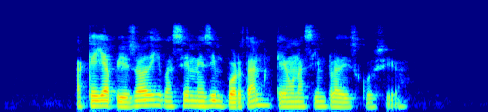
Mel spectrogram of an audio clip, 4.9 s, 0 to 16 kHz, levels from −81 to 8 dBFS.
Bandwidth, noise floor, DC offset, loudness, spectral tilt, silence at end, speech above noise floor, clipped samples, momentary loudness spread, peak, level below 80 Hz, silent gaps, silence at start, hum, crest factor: 7.8 kHz; -77 dBFS; under 0.1%; -26 LUFS; -6.5 dB/octave; 0.85 s; 52 dB; under 0.1%; 14 LU; -6 dBFS; -64 dBFS; none; 0.75 s; none; 20 dB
